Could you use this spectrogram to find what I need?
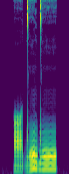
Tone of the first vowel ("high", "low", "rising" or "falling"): low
